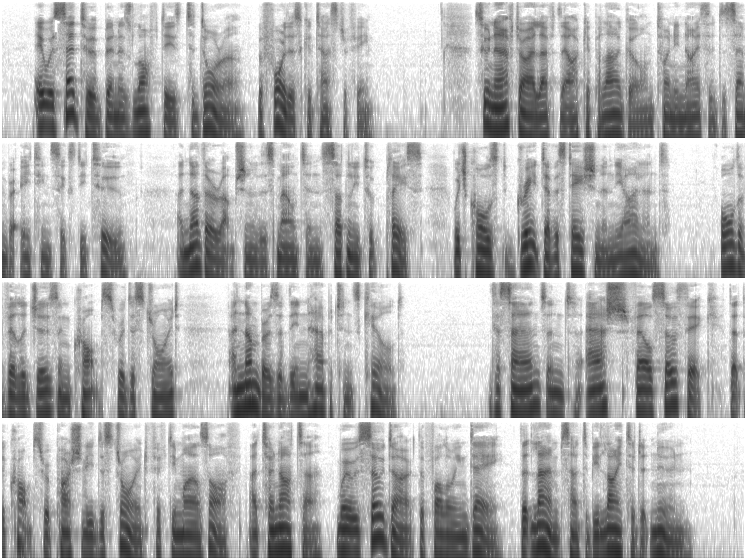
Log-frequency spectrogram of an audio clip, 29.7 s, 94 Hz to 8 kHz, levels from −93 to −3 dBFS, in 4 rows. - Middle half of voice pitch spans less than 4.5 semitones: No, average, 5.2 semitones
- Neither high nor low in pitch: No, low, 100 Hz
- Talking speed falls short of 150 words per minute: No, average, 175 wpm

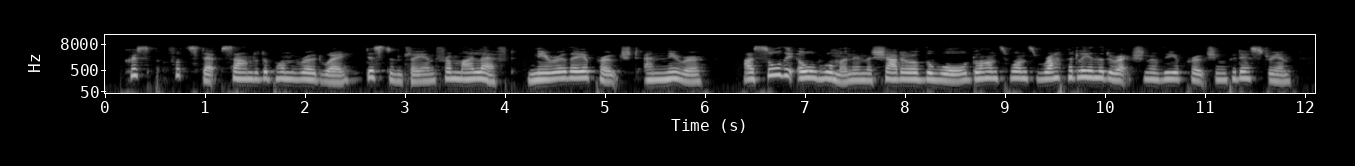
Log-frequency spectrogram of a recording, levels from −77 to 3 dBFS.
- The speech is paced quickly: No, average, 185 wpm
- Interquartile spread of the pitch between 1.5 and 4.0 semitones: Yes, average, 3.2 semitones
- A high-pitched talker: Yes, high, 195 Hz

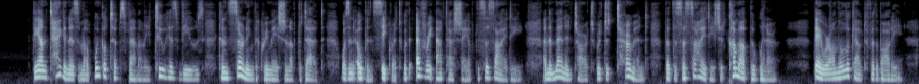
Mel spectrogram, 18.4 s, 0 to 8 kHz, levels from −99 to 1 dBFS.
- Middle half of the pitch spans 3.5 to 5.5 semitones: Yes, average, 4.3 semitones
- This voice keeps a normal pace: Yes, average, 155 wpm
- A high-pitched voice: No, low, 135 Hz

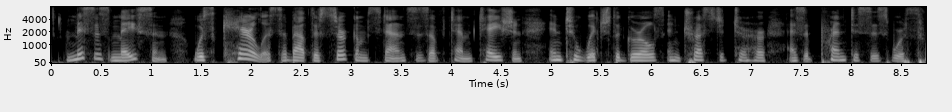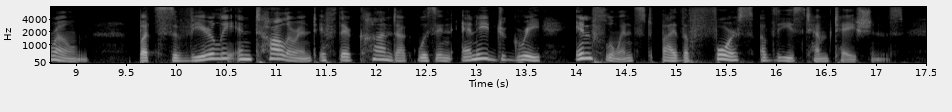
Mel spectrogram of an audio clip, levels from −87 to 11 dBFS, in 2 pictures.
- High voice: No, medium, 165 Hz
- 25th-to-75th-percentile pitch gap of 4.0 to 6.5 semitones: Yes, average, 4.9 semitones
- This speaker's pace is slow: Yes, slow, 125 wpm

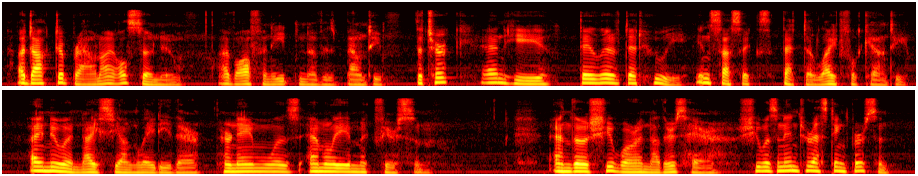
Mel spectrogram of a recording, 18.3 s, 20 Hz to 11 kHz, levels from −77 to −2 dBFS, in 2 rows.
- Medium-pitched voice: No, low, 120 Hz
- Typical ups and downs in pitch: No, wide, 6.4 semitones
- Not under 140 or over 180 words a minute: Yes, average, 160 wpm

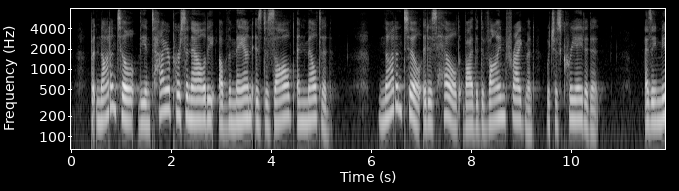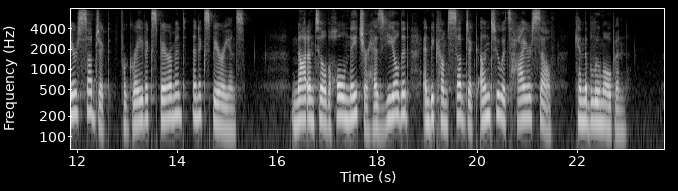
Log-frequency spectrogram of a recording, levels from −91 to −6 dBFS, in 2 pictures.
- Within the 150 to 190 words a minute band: No, slow, 135 wpm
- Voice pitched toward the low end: No, medium, 175 Hz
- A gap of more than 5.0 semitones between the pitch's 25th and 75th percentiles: No, average, 3.5 semitones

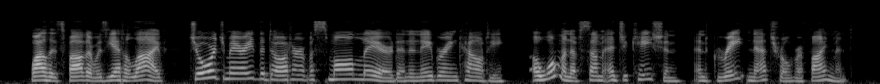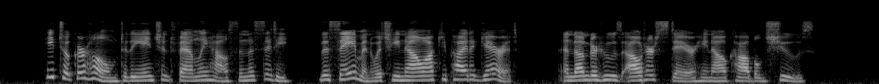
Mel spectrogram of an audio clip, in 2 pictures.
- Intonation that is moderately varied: Yes, average, 4.5 semitones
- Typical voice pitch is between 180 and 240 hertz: Yes, high, 190 Hz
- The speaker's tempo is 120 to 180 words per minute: No, average, 195 wpm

